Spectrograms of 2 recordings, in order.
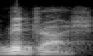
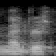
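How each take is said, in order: First: The first vowel sounds like 'ih'. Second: The first vowel sounds like 'eh'. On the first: This is the standard pronunciation. "but Midrash" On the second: This is the everyday community pronunciation. "We say Medrash"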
